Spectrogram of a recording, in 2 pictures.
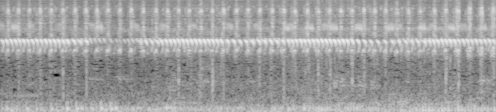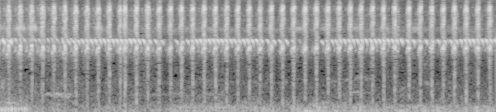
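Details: Walang kecek, a night katydid, calling at night: a fast train of dry, ticking pulses runs throughout, over a thin, high, steady ringing tone that swells and fades in long stretches.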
